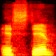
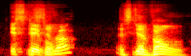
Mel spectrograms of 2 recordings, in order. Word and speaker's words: Estevão: But I saw that Estevão, is that how you say it? Estevão.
